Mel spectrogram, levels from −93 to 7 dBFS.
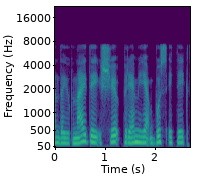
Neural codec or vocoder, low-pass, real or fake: codec, 16 kHz, 4 kbps, FunCodec, trained on LibriTTS, 50 frames a second; 7.2 kHz; fake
